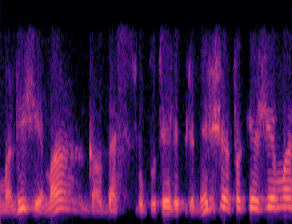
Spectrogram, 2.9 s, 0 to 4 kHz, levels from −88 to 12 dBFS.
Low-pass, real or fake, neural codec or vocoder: 3.6 kHz; real; none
